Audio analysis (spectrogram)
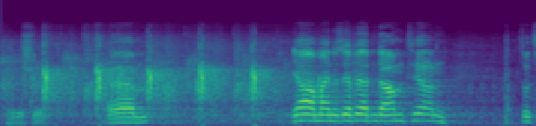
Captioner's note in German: Beifall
